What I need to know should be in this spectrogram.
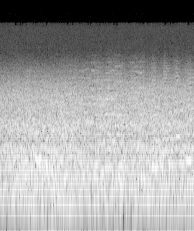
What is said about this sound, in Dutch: Als het aan het publiek ligt, zeker niet. Luister hoe de Nederlanders worden aangemoedigd.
